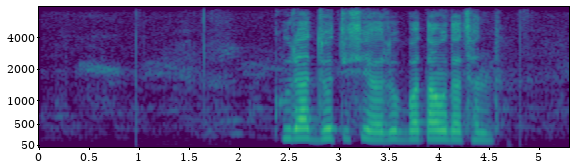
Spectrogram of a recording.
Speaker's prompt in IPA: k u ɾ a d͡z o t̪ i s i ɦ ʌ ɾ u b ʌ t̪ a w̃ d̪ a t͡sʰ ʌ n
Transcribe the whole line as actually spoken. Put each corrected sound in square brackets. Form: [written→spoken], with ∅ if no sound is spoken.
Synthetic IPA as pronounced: k u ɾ a d͡z o t̪ i s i ɦ ʌ ɾ u b ʌ t̪ a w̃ d̪ [a→ʌ] t͡sʰ ʌ n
